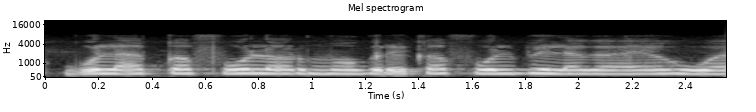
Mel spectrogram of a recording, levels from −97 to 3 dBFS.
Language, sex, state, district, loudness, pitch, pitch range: Hindi, female, Jharkhand, Garhwa, -15 LUFS, 275 Hz, 260-280 Hz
